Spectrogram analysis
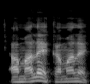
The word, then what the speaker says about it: Amalek: Amalek.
